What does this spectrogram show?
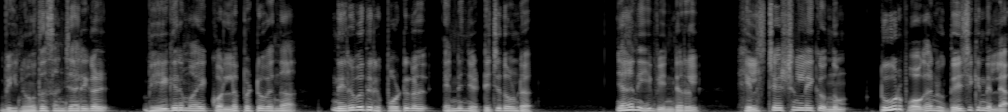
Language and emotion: Malayalam, fearful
